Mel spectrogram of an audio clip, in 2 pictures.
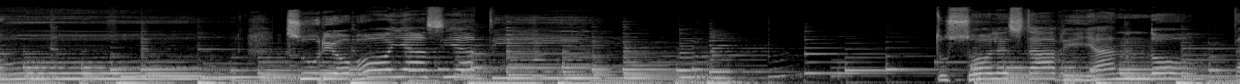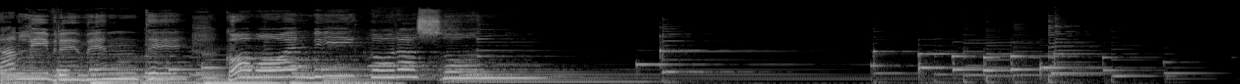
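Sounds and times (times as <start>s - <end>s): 
commercial tango song sung in Spanish from South America: 0.0s - 19.7s.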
